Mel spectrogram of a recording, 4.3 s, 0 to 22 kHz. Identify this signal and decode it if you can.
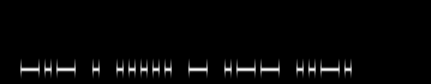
Morse code, heard as a keyed tone, about 21 wpm, 700 Hz. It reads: KE5TWF
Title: USA Call Signs - 6 Characters - 4x Character Spacing - 20wpm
